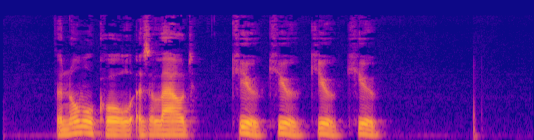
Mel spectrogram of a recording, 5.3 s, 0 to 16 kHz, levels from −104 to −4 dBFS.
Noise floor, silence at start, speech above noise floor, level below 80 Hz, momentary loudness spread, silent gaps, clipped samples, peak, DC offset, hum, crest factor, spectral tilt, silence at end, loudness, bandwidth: -78 dBFS; 0.6 s; 52 dB; -46 dBFS; 7 LU; none; under 0.1%; -8 dBFS; under 0.1%; none; 20 dB; -7 dB/octave; 1.55 s; -27 LUFS; 11.5 kHz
